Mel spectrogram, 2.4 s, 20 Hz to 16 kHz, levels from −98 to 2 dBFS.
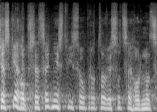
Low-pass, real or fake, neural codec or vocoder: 14.4 kHz; fake; vocoder, 44.1 kHz, 128 mel bands, Pupu-Vocoder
